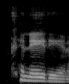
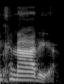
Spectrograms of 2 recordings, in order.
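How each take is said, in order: First: Said in the usual way. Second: "Canadia" said ka-NAH-dee-uh; stressed "nah" in "Canadia", no final n; mispronounced Canadian. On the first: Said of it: "I couldn't get the word". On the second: Shown as a demonstration. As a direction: say "Canadia" with an "ah" in the middle. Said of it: "I kept saying Canadia".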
